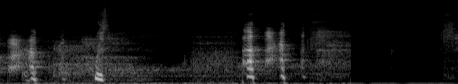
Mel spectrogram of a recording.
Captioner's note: continued laughter to make it awkward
